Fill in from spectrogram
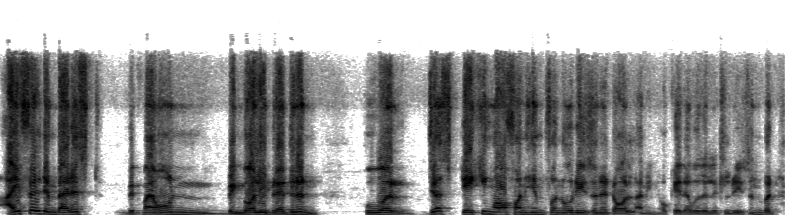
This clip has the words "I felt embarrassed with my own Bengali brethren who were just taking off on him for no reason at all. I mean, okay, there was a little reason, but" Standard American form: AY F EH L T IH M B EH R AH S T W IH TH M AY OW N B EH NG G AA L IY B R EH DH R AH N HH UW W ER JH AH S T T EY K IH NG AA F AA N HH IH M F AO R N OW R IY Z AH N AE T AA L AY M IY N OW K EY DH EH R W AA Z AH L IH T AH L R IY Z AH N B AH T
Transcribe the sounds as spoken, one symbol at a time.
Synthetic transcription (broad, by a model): AY F EH L T IH M B EH R AH S T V IH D M AY OW N B EH NG G AA L IY B R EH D R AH N HH UW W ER JH AH S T T EY K IH NG AA F AA N HH IH M F AO R N OW R IY Z AH N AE T AA L AY M IY N OW K EY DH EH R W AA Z AH L IH T L R IY Z AH N B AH T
